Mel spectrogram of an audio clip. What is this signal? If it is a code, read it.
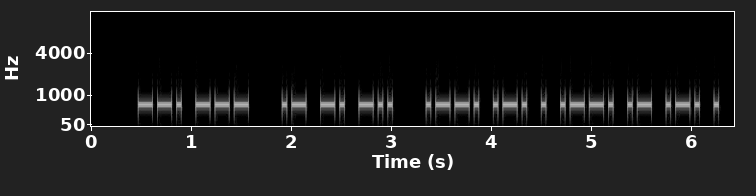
Morse code, heard as a keyed tone, about 25 wpm, 700 Hz. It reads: GO AND PREPARE
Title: Sentences from Top 1000 Words - Review Part 6 - 25wpm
